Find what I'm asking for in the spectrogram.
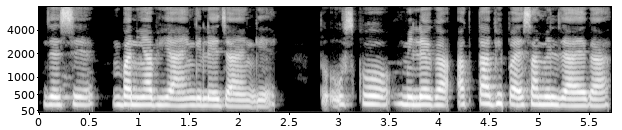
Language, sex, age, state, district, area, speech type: Hindi, female, 18-30, Uttar Pradesh, Prayagraj, rural, spontaneous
